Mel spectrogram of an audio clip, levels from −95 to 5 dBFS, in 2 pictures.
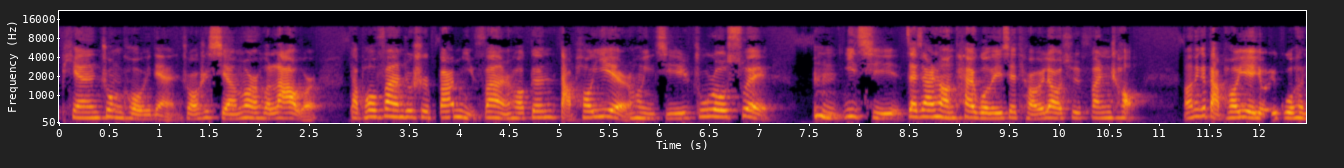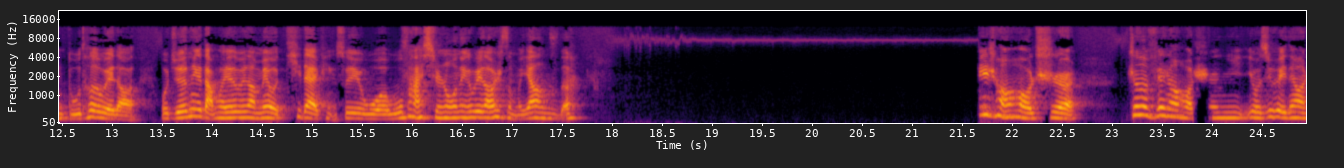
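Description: Converter idle tones run through the whole clip: a faint whistle around 7 kHz sits in the pauses between phrases, and under the quieter stretches of speech it turns into a grainy hiss. The error stays about 34 dB below the signal. It comes from a delta-sigma converter working without dither. When the input is very small, the modulator settles into repeating bit patterns, and those cycles come out as stray tones whose pitch follows the input's DC offset.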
